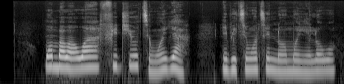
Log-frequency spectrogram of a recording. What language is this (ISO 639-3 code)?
yor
